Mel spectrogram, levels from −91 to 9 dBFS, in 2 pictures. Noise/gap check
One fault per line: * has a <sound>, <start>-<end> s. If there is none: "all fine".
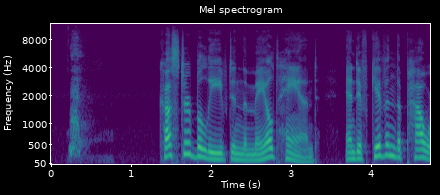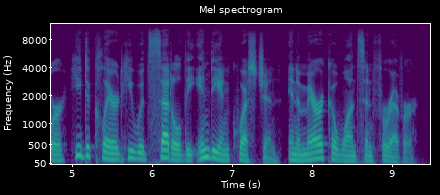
* has a bark, 0.2-0.8 s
